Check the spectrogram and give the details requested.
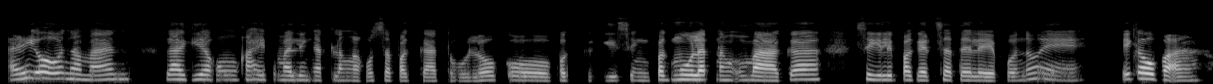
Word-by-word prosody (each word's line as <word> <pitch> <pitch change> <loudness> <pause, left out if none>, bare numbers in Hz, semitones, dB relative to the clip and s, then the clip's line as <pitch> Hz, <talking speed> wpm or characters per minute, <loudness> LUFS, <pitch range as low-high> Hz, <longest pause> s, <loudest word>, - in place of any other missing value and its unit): Ay 250 +3 +2 0.2
oo 265 -1 +7
naman, 225 0 0 0.5
lagi 225 -1 +1
akong 215 0 -5
kahit 215 0 -4
malingat 200 -2 -2
lang 185 -1 -6
ako 175 0 -6
sa 190 - -6
pagkatulog 170 +1 -5
o 195 - -6 0.4
pagkagising, 180 0 -9
pag-mulat 215 +1 +4
ng 205 -1 -3
umaga 205 +4 +3 0.3
silip 210 -3 -2
agad 195 -2 +2
sa 205 - 0
telepono, 185 +3 -1
eh. 200 -6 -7 0.4
Ikaw 255 +2 +7
ba? 185 -2 +2
200 Hz, 115 wpm, -23 LUFS, 180-220 Hz, 0.5 s, oo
